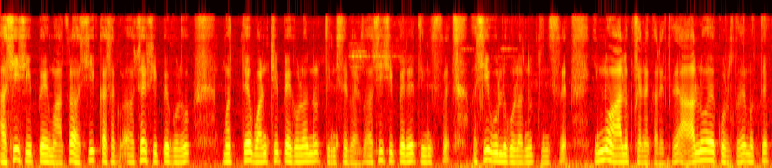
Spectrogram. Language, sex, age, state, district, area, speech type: Kannada, male, 60+, Karnataka, Mysore, urban, spontaneous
